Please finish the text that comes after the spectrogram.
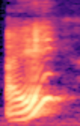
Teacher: अ और ए मिलकर बना अय, अ और ओ मिलकर बना औ। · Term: संयुक्त स्वर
